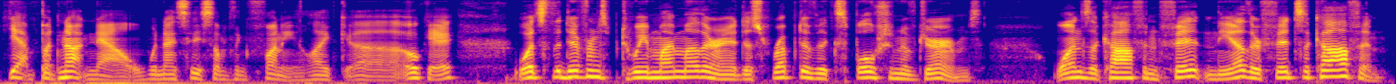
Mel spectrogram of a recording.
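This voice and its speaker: A man's voice: mid-range voice, animated, moderate pace, a bit bright, no room sound, close to an everyday voice. A man performing a dramatic monologue as a bitter, regretful actor giving his mother's eulogy, with sardonic, rambling asides. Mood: sardonic joking.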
